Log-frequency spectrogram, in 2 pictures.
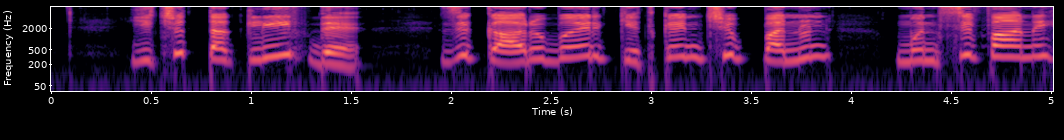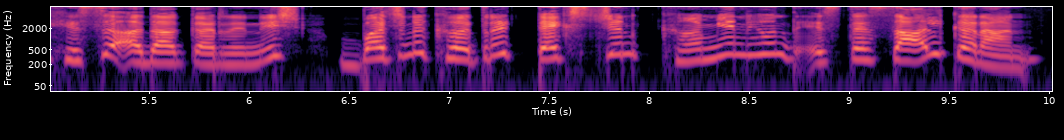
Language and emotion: Kashmiri, disgusted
